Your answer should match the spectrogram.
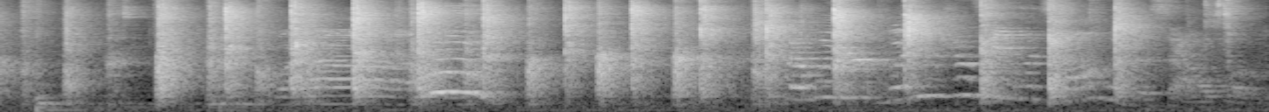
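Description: Hand clapping, a few irregular claps a second, with a voice over it: applause at the end of an acoustic guitar song.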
